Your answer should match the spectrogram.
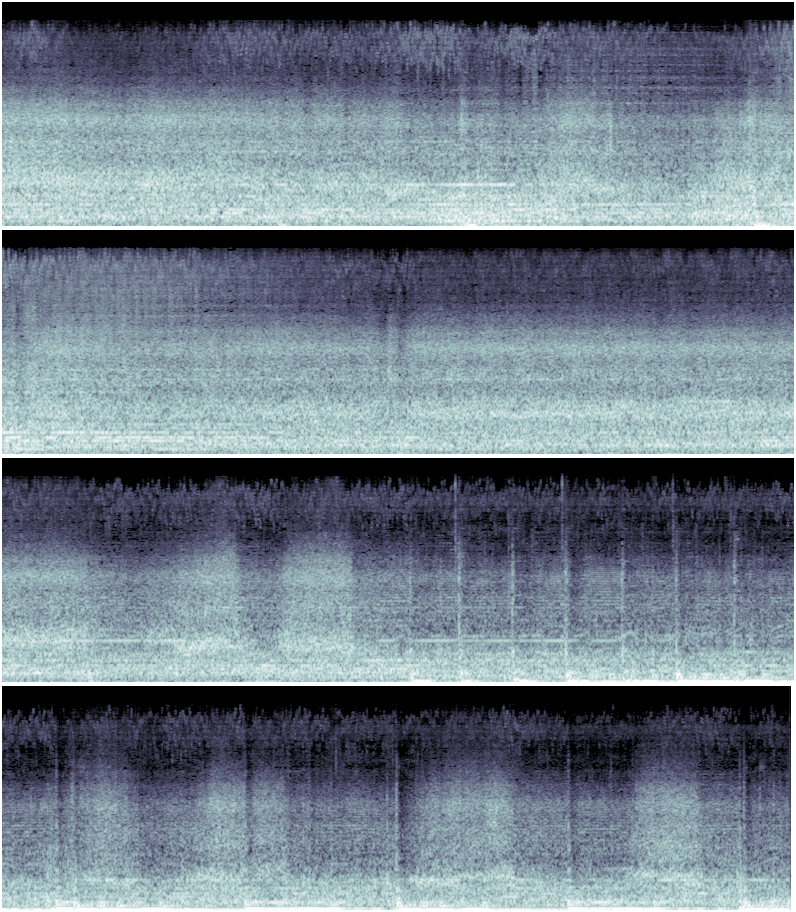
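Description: Experimental electronic sound made from piezoelectric contact sensors under a metal floor, processed and modulated: a dense, noisy drone with a few held tones. About two-thirds of the way through, heavy bass notes come in, stepping in pitch every second or so.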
